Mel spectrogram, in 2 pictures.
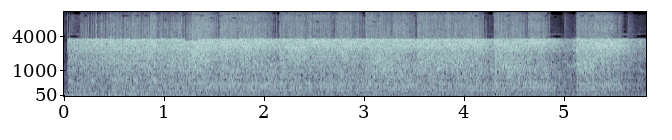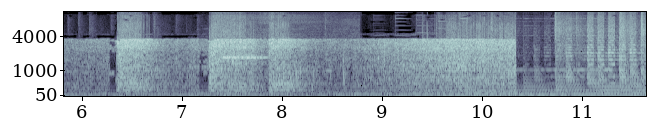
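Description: Several sharp gunshots, fired by security guards and robbers in a shootout during a robbery, crack out at irregular intervals over a dense, noisy background, muffled and harsh as if captured on a phone.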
